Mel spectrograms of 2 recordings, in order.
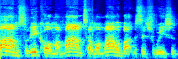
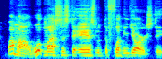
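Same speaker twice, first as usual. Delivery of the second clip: ordinary delivery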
